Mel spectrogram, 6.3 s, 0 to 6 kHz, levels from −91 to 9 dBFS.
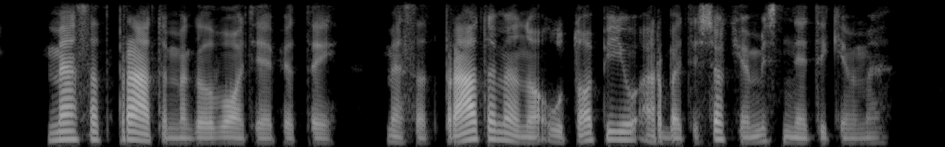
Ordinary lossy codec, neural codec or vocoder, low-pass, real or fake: Opus, 24 kbps; none; 5.4 kHz; real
